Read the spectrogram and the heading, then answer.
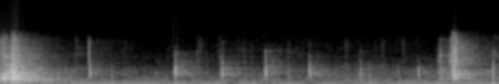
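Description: A door thuds shut, followed by a few soft footsteps crossing a room, then another heavier door knock or thump near the end.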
